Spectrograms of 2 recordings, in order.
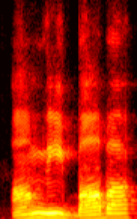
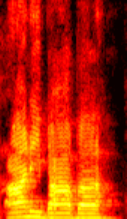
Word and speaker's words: Onibaba: Omni Baba or Omni Naba or is that Omni? You said it right the first time, so I'm gonna give you. Yeah, Okay. I'm gonna. I was just Onibaba.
